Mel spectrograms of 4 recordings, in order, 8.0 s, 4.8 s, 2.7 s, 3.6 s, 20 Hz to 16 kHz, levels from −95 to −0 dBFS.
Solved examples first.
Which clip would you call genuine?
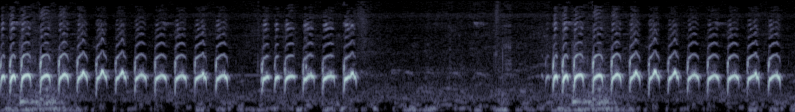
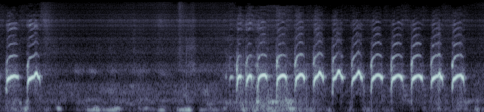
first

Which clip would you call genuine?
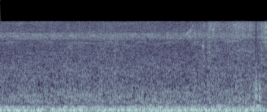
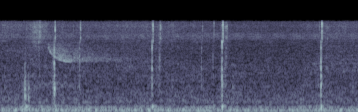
first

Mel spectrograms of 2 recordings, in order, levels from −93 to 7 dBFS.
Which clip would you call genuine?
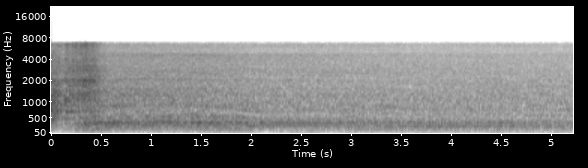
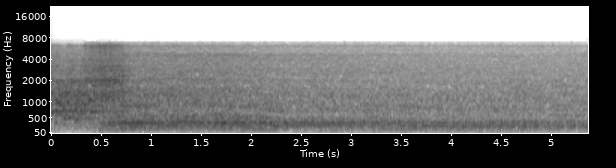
first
